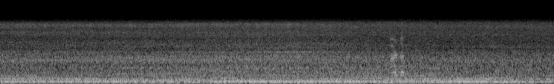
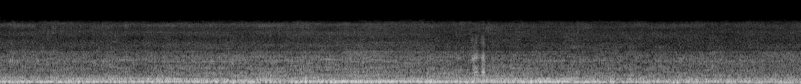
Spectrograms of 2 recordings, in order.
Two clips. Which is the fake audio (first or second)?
second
